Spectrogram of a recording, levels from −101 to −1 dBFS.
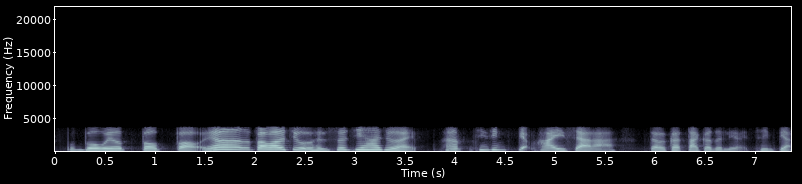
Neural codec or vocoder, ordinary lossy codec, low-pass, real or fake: codec, 24 kHz, 0.9 kbps, DualCodec; none; 3.6 kHz; fake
